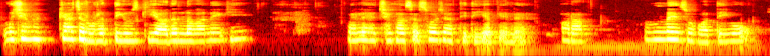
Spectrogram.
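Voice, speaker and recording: A woman voicing Lovely, a talkative schoolgirl who scolds in quick, indignant bursts. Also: high voice, little pitch movement, vocal fry, mellow. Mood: sleepless grumbling. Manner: rapid scolding complaints.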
